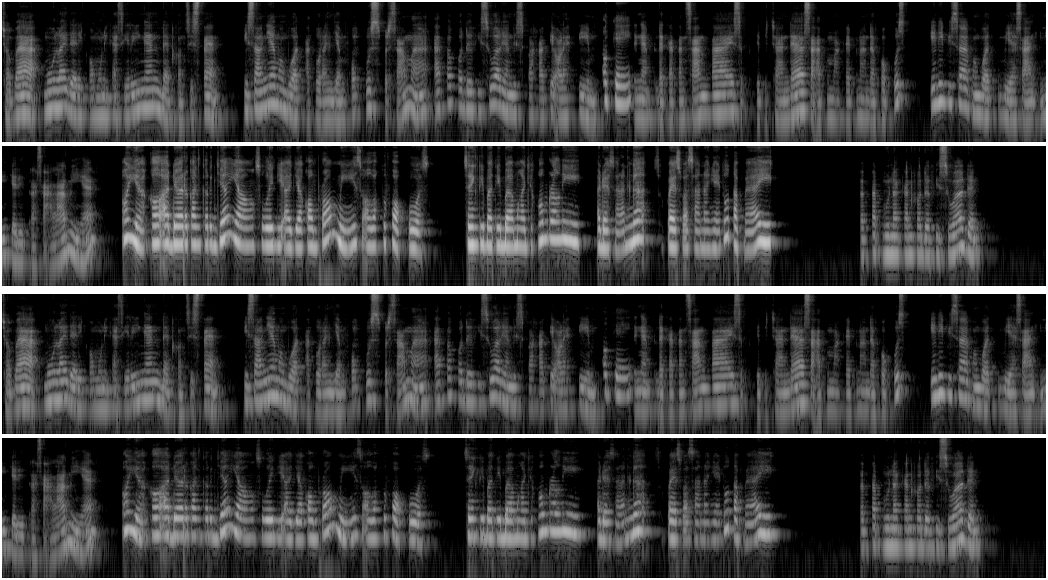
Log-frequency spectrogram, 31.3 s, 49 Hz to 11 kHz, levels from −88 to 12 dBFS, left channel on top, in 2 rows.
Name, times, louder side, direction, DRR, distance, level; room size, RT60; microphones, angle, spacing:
voice 1, 0.0-3.2 3.6-8.9 9.5-11.1 11.6-13.5 13.9-17.0 28.7-30.4, left 1 dB, 10° left, 0.4 m, -38 dB
voice 2, 17.5-22.0 22.6-24.3 24.6-25.3 25.7-27.2, left 7 dB, 90° left, 0.3 m, -25 dB
12.0 x 5.2 x 2.3 m
head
